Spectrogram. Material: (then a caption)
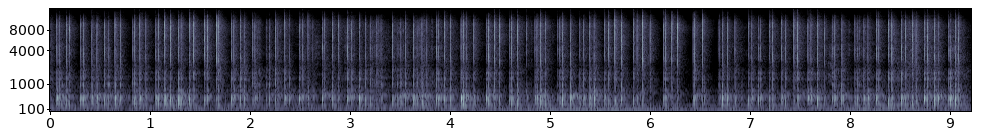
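Paper. Long nails tap fast on the glossy cover of a softcover paperback book held in the hands. The result is a quick, continuous stream of dry, bright clicks with almost no low end and no ring after each tap, rising and falling in small rhythmic bursts.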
